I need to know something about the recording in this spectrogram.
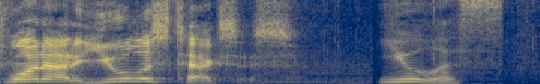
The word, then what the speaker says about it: Euless: Euless. I just looked up how to pronounce it.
